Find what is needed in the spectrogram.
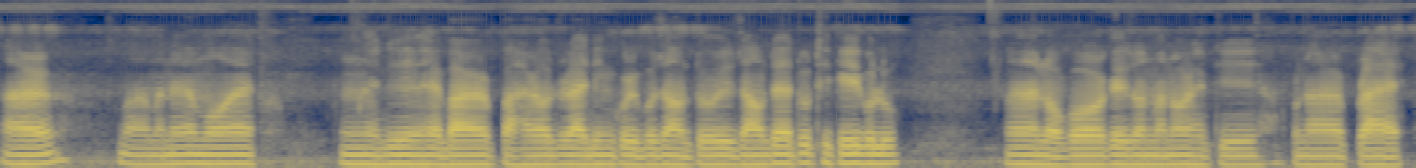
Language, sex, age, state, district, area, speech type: Assamese, male, 18-30, Assam, Lakhimpur, rural, spontaneous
